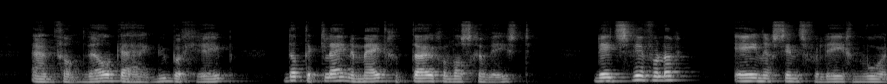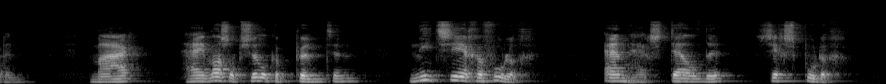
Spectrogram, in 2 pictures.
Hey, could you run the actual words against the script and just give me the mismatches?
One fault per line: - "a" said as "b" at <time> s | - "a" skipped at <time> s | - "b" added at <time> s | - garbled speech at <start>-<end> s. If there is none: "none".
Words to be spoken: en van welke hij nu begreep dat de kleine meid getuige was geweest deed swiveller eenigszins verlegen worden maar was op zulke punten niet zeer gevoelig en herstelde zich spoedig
- "hij" added at 10.7 s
